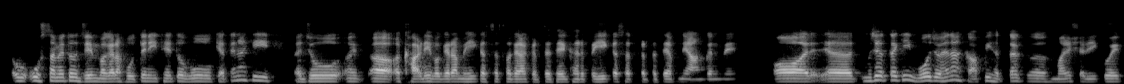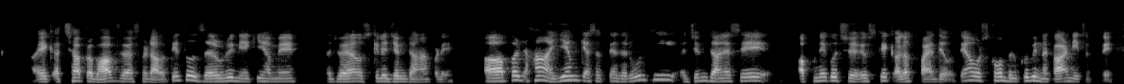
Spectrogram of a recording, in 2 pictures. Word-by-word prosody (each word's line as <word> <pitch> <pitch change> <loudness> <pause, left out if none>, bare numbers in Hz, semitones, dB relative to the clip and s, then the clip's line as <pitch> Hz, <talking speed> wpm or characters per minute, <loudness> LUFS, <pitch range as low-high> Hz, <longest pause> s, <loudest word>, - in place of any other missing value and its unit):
ओ 160 - -1
उस 160 - -5
समय 165 -1 +2
तो 175 0 +1
जिम 145 -2 +2
वग़ैरह 135 +1 +4
होते 130 +3 0
नहीं 145 - +2
थे 140 - -1
तो 145 - -3
वो 140 +2 -3 0.2
कहते 180 - -3
हैं 205 - -4
ना - - -2
कि 180 -4 -1 0.3
जो 140 +2 -1 0.3
अन 140 - -3 0.2
अ, - - +4 0.2
अखाड़े 140 +1 +3
वग़ैरह 130 0 +3
में - - -1
ही 130 - -2
कसरत 130 0 -3
वग़ैरह 125 -1 +4
करते 120 +2 -3
थे, 125 - +2
घर 125 0 -3
पे 125 - +2
ही 130 - +3
कसरत - - -3
करते - - -5
थे - - +4
अपने - - -4
आंगन 120 +2 -7
में, 125 0 -3 0.4
और 140 0 +6
अ, 135 0 +3
मुझे 160 +5 +1
लगता 200 0 0
है 195 - -1
कि 205 -1 -4
वो 180 +3 +2
जो - - +1
है 170 - 0
ना 210 - +1
काफ़ी 170 - -4
हद 130 - -7
तक 155 0 -1 0.3
हमारे 125 +2 -4
शऱीर 130 -2 -8
को 140 - -1
एक 135 - -4 0.4
एक 135 - +3
अच्छा 155 - +2
प्रभाव 130 -3 +5
जो 140 - -2
है 135 - +3
उसमें 135 - -8
डालती 115 +6 +1
है 190 - -6
तो 200 -1 +1
ज़रूरी 140 +4 0
नहीं 145 - -3
है 140 - -1
कि 150 +3 -7
हमे, 140 0 +1 0.4
जो 130 +1 -2
है 140 +2 +5
उसके 140 +1 -6
लिए 145 - 0
जिम 130 0 0
जाना 120 -1 -2
पड़े। - - -8
अ, 150 0 +3
पर 200 -1 +1
हाँ 200 0 +5
ये 180 +8 +1
हम 200 - 0
कह - - 0
सकते 145 -1 -9
हैं 145 - -5
ज़रूर 150 +10 -4
कि 220 -2 -7
जिम 155 +4 -6
जाने 150 -1 +2
से 165 +3 -1 0.5
अपने 165 +2 +1
कुछ 175 -3 -2 0.2
उसके 145 +4 -2
अलग 140 - +3
फ़ायदे 120 0 +2
होते - - -4
हैं - - +2
और 190 - 0
उसको 180 0 -2
हम 180 - -3
बिल्कुल 145 +4 -4
भी 185 - +3
नकार 130 -1 +4
नहीं 135 -3 -2
सकते। - - -5
140 Hz, 270 wpm, -25 LUFS, 130-170 Hz, 0.5 s, और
